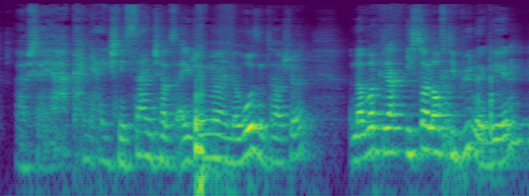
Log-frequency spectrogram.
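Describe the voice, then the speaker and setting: Very fast speech with ordinary pitch variation, big swings in loudness and audible room echo. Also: man, fairly high pitch for a man. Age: 20s. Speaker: podcast guest, basketball fan. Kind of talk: casual chat.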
